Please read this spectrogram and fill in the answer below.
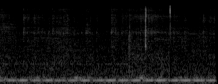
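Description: Quiet room tone: a steady low hum, with two faint ticks near the end.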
